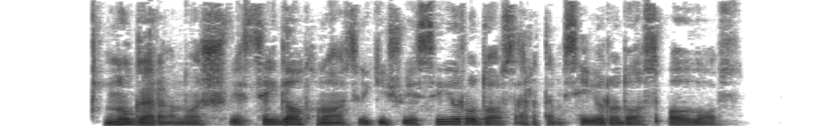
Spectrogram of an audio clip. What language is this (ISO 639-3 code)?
lit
